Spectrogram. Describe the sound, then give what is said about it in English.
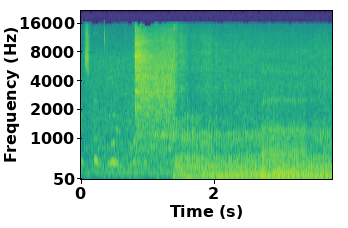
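The big V8 engine of a muscle car, called the most powerful production muscle car ever, cold-starts: a brief whirring crank, then it catches and settles into a loud, deep, throbbing idle that grows stronger. Heavy, with faint voices at the start. “enjoy the incredible sounds from the most powerful production muscle car ever”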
